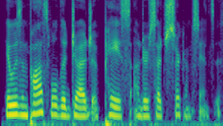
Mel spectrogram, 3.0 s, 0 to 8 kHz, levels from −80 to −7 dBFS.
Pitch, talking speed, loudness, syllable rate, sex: 170 Hz, 200 wpm, -17 LUFS, 6.3 syllables/s, female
